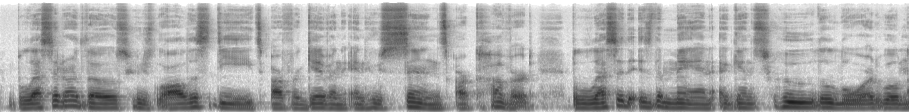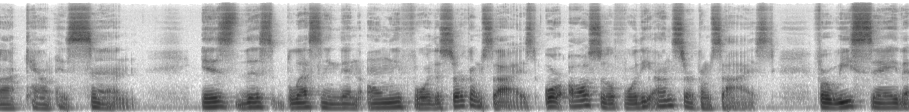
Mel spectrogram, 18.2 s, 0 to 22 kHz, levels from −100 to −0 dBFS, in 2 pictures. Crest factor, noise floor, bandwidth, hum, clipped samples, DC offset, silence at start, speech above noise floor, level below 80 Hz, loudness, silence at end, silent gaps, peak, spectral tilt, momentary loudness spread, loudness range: 18 dB; -55 dBFS; over 20 kHz; none; under 0.1%; under 0.1%; 0.1 s; 29 dB; -68 dBFS; -26 LUFS; 0 s; none; -8 dBFS; -4.5 dB/octave; 10 LU; 2 LU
